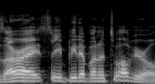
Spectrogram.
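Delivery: play-acted cool, unfazed, nonchalant, unbothered tone. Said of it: "doesn't get mad".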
